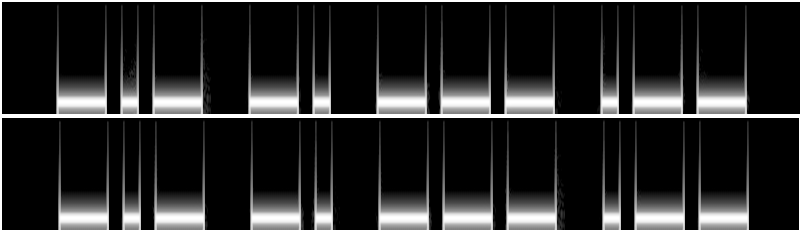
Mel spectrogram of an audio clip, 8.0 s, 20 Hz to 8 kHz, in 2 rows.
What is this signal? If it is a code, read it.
Morse code, heard as a keyed tone, about 15 wpm, 250 Hz. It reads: KNOW KNOW
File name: morse / morse-training-15WPM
